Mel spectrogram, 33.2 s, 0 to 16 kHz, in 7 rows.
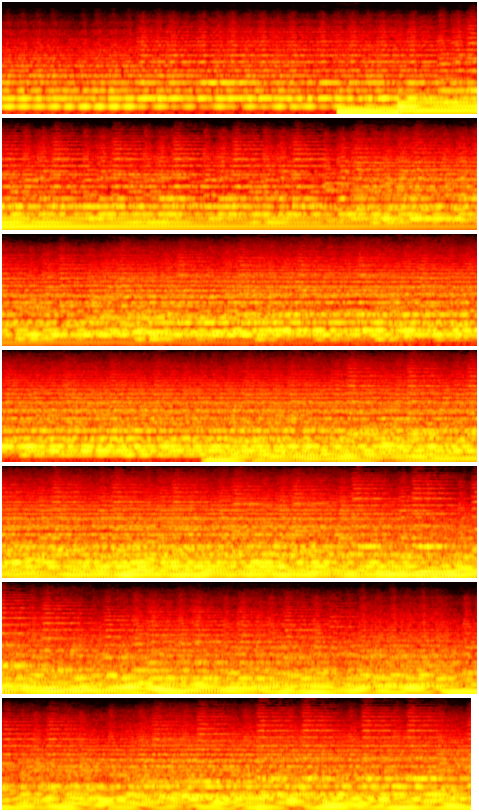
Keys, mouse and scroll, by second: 0.4 Tab, 1.2 Tab, 3.1 a, 7.5 Tab, 8.6 s, 12.0 s, 17.1-19.4 drag, 19.2 s.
